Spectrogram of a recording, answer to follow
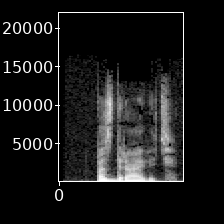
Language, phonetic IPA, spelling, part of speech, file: Russian, [pɐzˈdravʲɪtʲ], поздравить, verb, Ru-поздравить.ogg
- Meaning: to congratulate, to felicitate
